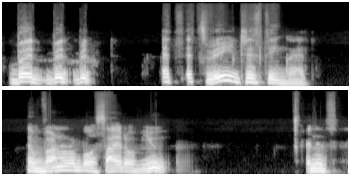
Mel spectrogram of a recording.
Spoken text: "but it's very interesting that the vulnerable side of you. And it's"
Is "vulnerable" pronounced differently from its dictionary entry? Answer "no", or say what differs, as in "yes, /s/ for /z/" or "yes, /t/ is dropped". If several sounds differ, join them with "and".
no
